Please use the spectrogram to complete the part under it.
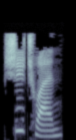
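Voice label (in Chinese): "失传", Mandarin; chinese flashcards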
